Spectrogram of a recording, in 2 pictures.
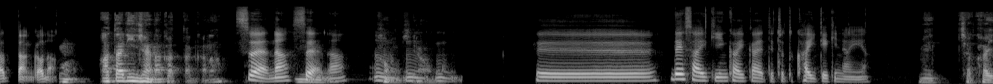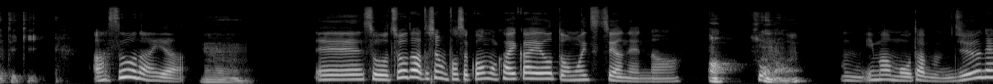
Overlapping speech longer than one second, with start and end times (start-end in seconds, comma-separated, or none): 3.0-4.5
